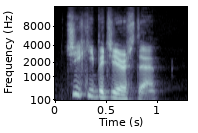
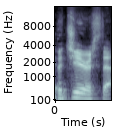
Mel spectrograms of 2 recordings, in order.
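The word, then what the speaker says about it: Txiki Begiristain: Chiqui Bajiristan. – Bajiristan, right, okay. – Bajiristan. I go soft G. – Right. – You're hard G, I go soft G for Bajiristan.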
